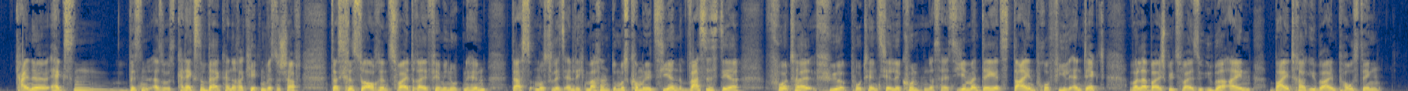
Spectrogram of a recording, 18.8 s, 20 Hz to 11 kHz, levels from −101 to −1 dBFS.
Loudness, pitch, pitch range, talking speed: -19 LUFS, 150 Hz, 135-175 Hz, 165 wpm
